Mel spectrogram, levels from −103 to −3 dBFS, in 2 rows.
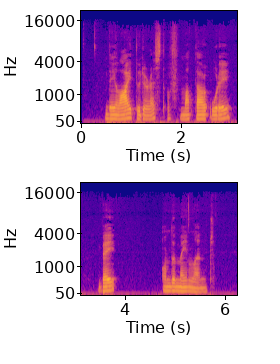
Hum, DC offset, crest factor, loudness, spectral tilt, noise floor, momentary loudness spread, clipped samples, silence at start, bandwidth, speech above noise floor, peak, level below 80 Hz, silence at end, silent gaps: none; under 0.1%; 22 dB; -30 LUFS; -5.5 dB/octave; -62 dBFS; 18 LU; under 0.1%; 0.5 s; 15.5 kHz; 33 dB; -10 dBFS; -56 dBFS; 0.45 s; none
